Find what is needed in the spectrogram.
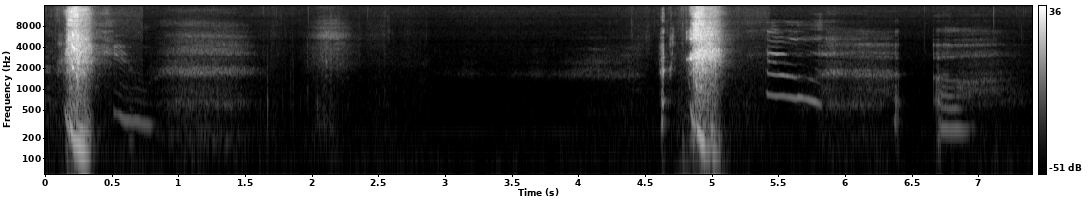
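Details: Person with a cold that is easing, voice lost, constant tickle deep in the nose, deliberately inducing sneezes: two loud, explosive, messy sneezes, each followed by brief voiced sounds and sniffs, in a quiet room.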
